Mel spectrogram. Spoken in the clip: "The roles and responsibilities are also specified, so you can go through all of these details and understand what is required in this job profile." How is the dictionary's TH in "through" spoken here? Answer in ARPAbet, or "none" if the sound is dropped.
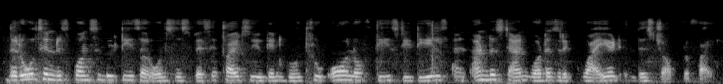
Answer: T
